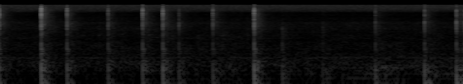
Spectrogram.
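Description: Long nails tap and trace over the text of a movie info page on a flat glass touchscreen display. About a dozen short, sharp, bright clicks land at irregular intervals over a quiet background, each dying away almost instantly.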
